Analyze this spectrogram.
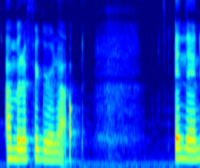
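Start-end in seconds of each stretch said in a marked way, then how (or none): none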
